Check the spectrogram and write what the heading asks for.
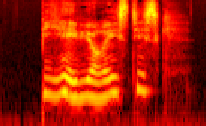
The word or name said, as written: BEHAVIORISTISK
